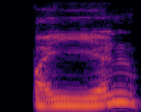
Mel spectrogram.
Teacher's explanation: இப்ப பையன்னா நெடில் ஏன்னா ஐயன்னா ஐகாரம் நெடில் தானே பையன்னா நெடில் ஆனால் மொழி முதலில் வருகின்ற பொழுது இந்த பையன்னா தன்னுடைய இரண்டு மாத்திரையில் குறுகி ஒரு மாத்திரையாக வரும் அப்ப பையன்னா இந்த இடத்திலே குறில் போன்று வரும் பையன் என்று இந்த மொழி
